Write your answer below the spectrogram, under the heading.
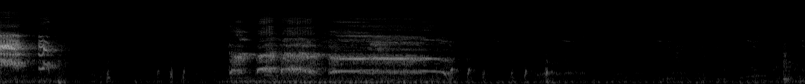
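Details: Rooster in a crowing contest between breeding cocks: a quieter, more distant crow lasting about two seconds, with a long drawn-out middle. Faint clucks and rustling follow.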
